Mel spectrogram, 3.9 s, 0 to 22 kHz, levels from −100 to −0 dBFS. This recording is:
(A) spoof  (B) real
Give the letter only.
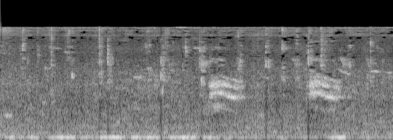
B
